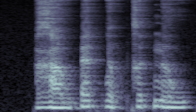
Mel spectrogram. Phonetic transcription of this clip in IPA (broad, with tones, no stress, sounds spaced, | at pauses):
ɣ a˨˩ w ʔ ɛ˦˥ k̚ l ə˨˩ p̚ k ə˦˥ t̚ n ə˧ w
